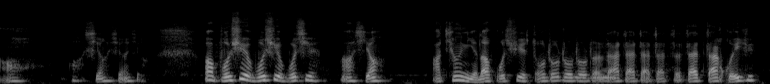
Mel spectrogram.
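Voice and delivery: calm her down in a hushed voice; soft soothing. Real, not acted. Streamer promising the ghost to turn back, hushed and soothing.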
